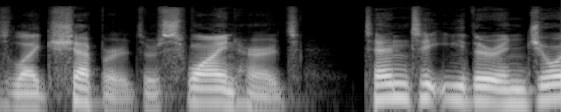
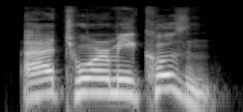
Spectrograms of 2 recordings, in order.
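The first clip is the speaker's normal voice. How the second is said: higher, louder fake backwoods dialect; put-on valley accent; 10 semitones higher, 4 dB louder than usual. Narrator poses as a local, put-on valley accent. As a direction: narrator fakes a rural accent to fit in. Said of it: "He looked taken aback when he heard me speak".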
